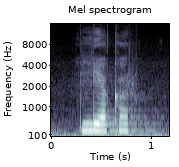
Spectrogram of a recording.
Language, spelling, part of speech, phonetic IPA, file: Belarusian, лекар, noun, [ˈlʲekar], Be-лекар.ogg
- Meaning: doctor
